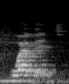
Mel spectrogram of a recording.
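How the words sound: The word begins with a W-like sound. "They don't pronounce the word R in British English, so it'll be sounding like webbit"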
